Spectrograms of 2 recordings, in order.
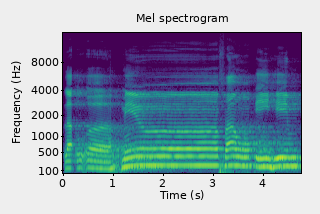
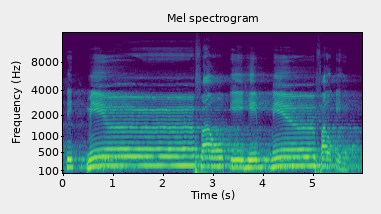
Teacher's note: Cara mengkomposisikannya adalah nun sukun atau tanwin kita lambangkan huruf n, kemudian nanti warna ataupun corak bacaan ikhfa-nya tergantung huruf di depannya apa. Kalau hurufnya fa, maka nanti suara yang dominan muncul adalah n dengan f atau v kalau dalam bahasa Latin.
